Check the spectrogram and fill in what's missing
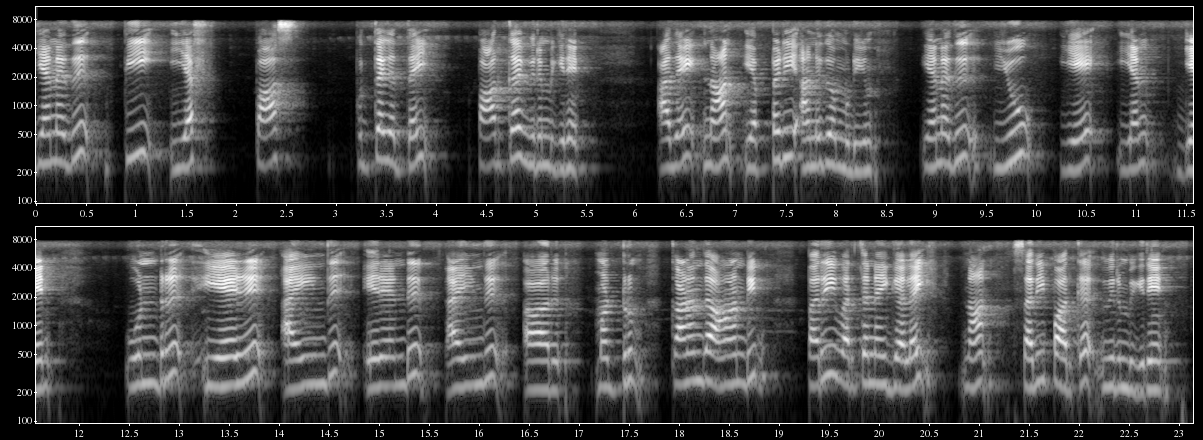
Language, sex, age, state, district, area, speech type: Tamil, female, 18-30, Tamil Nadu, Vellore, urban, read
